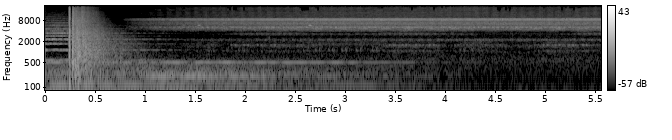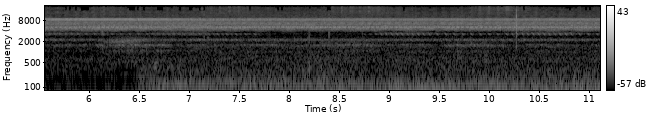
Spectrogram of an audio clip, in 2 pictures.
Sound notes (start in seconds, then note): 1.5 crickets chirping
